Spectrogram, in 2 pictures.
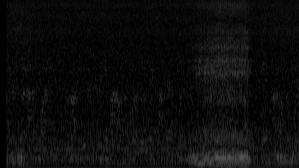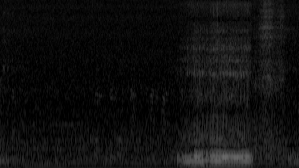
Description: Dog imitating a chainsaw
